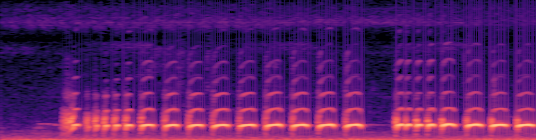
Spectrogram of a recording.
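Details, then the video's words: Local female zebra dove, 'irama manja' song style: a fast run of bright, slightly rising cooing notes repeated more than twice a second, broken by one short pause, over faint low rumble. "Perkutut BETINA Lokal irama MANJA"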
